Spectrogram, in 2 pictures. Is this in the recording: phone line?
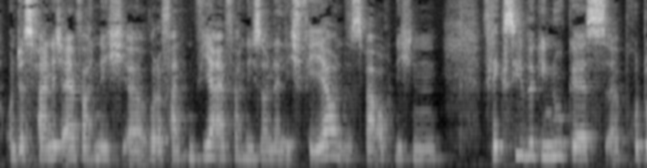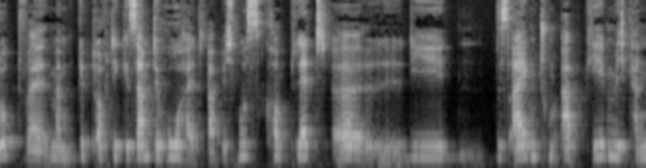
no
